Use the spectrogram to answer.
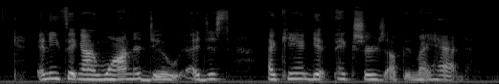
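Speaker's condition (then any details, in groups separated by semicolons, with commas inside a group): Cerebral palsy; walking sometimes hard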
